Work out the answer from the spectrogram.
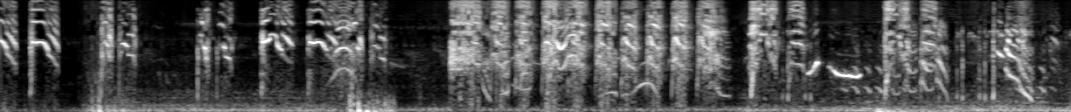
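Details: Green pet parrot chattering: scattered shrill squawks, then a dense stretch of rapid harsh calls mixed with rising and falling whistled syllables.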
